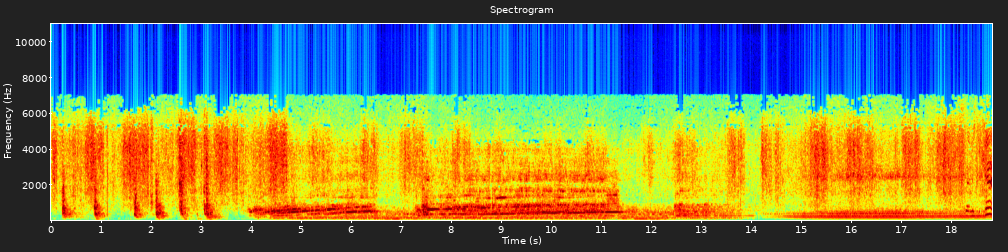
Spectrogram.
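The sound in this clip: A car engine drones as a vehicle drives on at night toward a town, following a series of sharp knocks. The tone rises and holds steady, then drops to a lower, even hum.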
